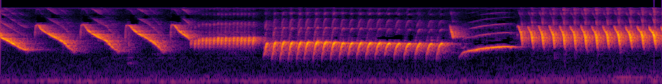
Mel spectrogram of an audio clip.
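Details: Canary song played to prompt a quiet canary: several falling slurred whistles, a sustained pulsing buzzy trill, a rising note and a bright rapid trill, with low background rumble.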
